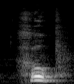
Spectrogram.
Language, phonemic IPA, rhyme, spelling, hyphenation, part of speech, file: Dutch, /ɣrup/, -up, groep, groep, noun, Nl-groep.ogg
- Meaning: 1. group 2. circuit in an electrical installation, protected by a circuit breaker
